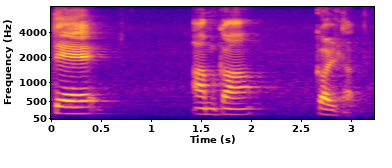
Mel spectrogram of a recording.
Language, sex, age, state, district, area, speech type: Goan Konkani, male, 60+, Goa, Tiswadi, rural, spontaneous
